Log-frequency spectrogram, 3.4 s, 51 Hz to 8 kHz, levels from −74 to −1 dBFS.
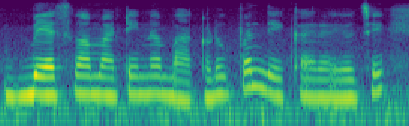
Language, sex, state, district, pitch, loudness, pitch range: Gujarati, female, Gujarat, Gandhinagar, 185 Hz, -16 LUFS, 170-190 Hz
